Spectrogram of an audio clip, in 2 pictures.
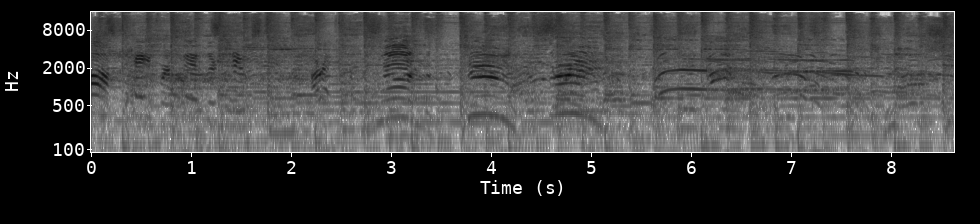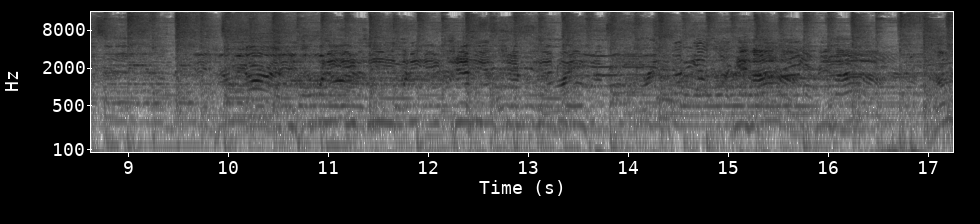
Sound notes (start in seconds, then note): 5.6 cheering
